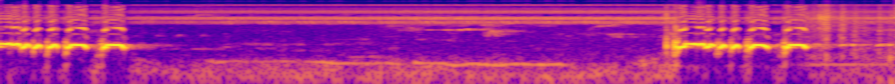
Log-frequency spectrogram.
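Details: Zebra dove calling in the morning to set others off: two bursts of quick, staccato cooing notes, with softer distant cooing and a constant high whine in between.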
